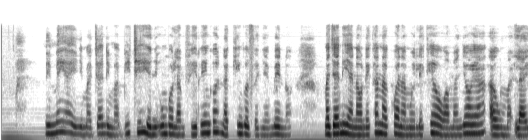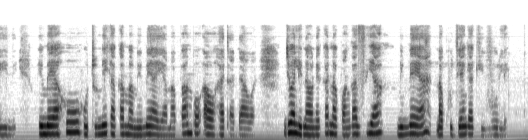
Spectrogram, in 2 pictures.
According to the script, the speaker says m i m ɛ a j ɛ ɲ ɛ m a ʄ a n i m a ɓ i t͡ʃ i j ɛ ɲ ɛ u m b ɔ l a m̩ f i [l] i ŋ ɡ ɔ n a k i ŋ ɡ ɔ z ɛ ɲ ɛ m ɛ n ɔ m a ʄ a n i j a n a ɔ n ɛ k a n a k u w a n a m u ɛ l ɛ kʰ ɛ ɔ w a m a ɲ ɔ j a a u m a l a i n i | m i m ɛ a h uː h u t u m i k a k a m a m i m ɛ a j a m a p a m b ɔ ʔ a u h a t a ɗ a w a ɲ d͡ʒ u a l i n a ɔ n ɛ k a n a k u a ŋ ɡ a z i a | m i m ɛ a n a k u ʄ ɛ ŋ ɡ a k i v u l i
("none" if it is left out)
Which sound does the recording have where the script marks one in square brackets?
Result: ɾ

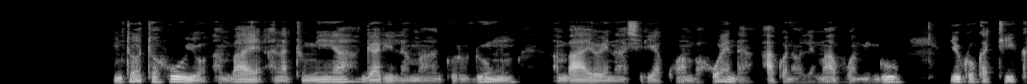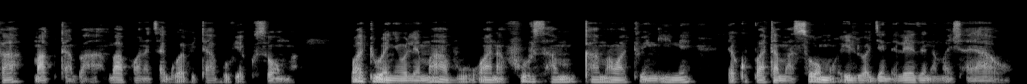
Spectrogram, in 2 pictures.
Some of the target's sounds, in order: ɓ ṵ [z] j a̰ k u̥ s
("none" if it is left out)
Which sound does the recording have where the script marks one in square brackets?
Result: v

